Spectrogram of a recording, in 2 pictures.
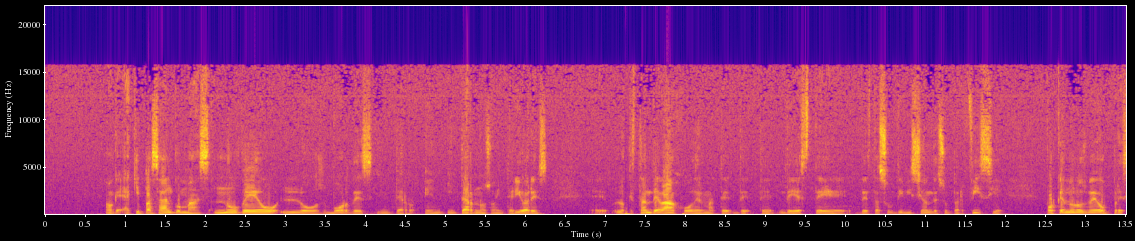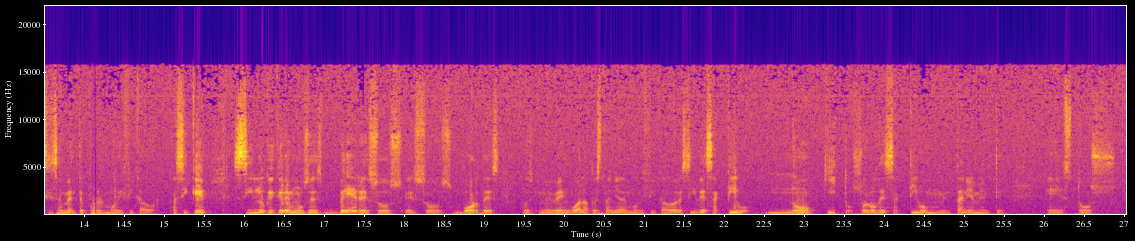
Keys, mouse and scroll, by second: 1.4 click, 3.0 click, 4.0 alt+shift+right click, 5.1 alt+shift+right click, 5.7 alt+shift+right click, 6.5 alt+shift+middle click, 9.9-11.2 alt+shift+middle drag, 11.3 z, 12.1 z, 12.6-14.7 middle drag, 15.4 middle click, 16.4 alt+shift+right click, 17.4 alt+shift+middle click, 18.5 alt+shift+right click, 19.3 alt+shift+right click, 20.1 alt+shift+right click, 20.6 alt+shift+right click, 21.3 alt+shift+right click, 22.3-22.7 alt+shift+scroll down 1, 22.7-23.9 drag, 24.5 scroll down 2, 24.9-26.0 drag, 26.7-27.0 middle drag.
